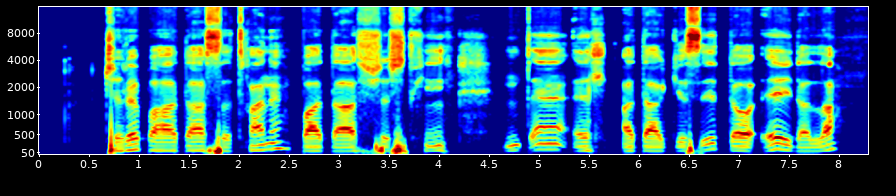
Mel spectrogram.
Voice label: I started to put the license plate on my car when, Navajo; I started to put the license plate on my car when I found out I had the wrong kind of nut and bolt (or screws).; doo --- da frame to negativize verbs and phrases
